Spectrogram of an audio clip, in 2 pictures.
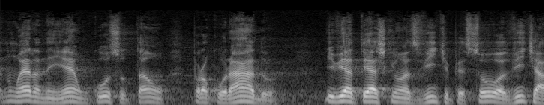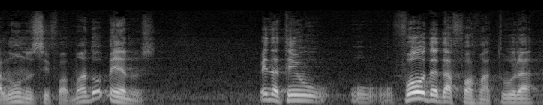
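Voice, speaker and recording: A man with a Brazilian Portuguese accent giving a reflective storytelling talk. He speaks in short, measured phrases with long pauses between them. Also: medium pitch.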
